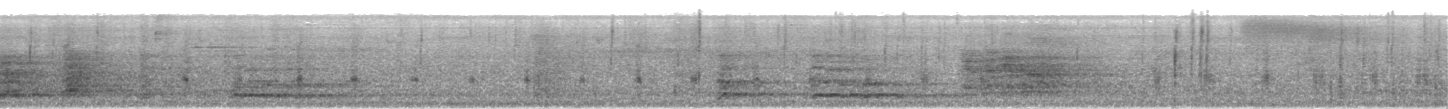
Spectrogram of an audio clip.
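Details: Hungry baby monkey Leo cries to its mother for milk. Short whining bursts recur every few seconds, some falling in pitch, with quieter pauses of rustling and background hiss between them.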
